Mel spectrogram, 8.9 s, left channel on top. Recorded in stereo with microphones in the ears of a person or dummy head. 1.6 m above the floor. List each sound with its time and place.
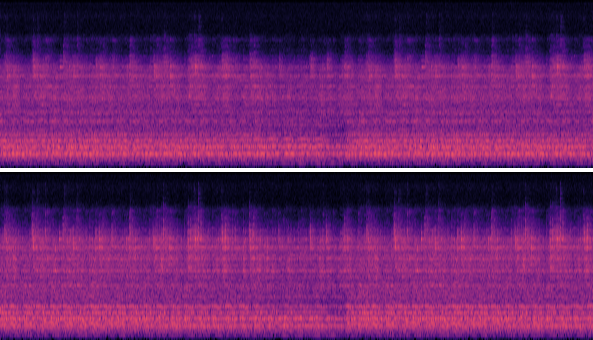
0.0 s a fan: 70° right (ahead or behind), 0.8 m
